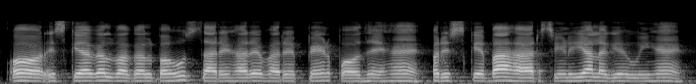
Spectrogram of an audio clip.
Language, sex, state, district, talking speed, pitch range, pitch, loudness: Hindi, male, Jharkhand, Garhwa, 155 wpm, 155-170 Hz, 160 Hz, -18 LUFS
